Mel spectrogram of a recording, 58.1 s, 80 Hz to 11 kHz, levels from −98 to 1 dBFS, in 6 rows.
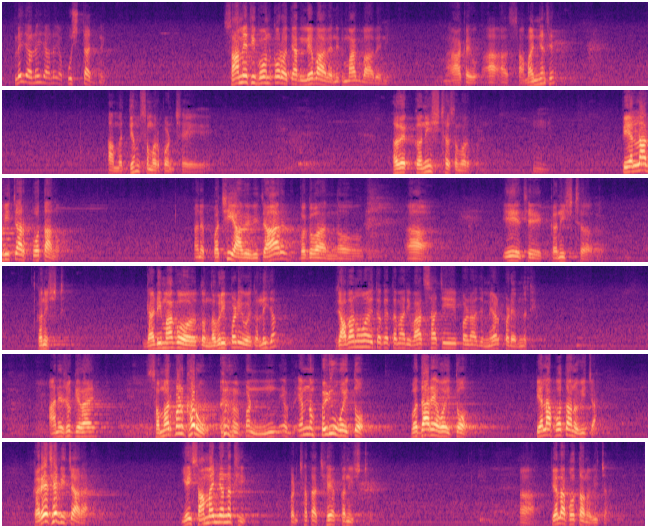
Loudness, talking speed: -16 LUFS, 100 wpm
